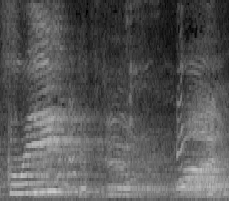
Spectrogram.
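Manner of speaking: loud, high call to start; shouted countdown. Real, not acted. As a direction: fire up the racers. Second round countdown.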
